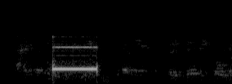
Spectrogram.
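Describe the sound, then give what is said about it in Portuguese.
A voicemail beep tone: a single steady electronic beep about half a second long, with faint speech before and after it. “Grave seu recado. Sua central será tarifada após o sinal.”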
